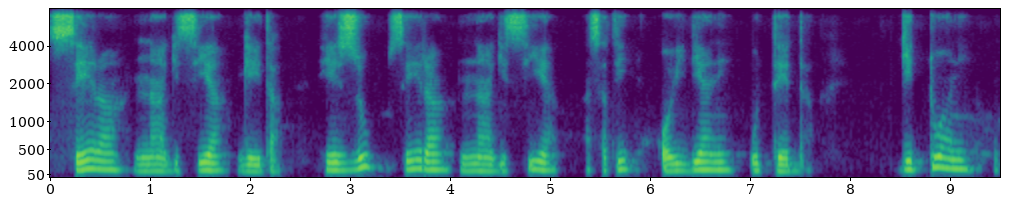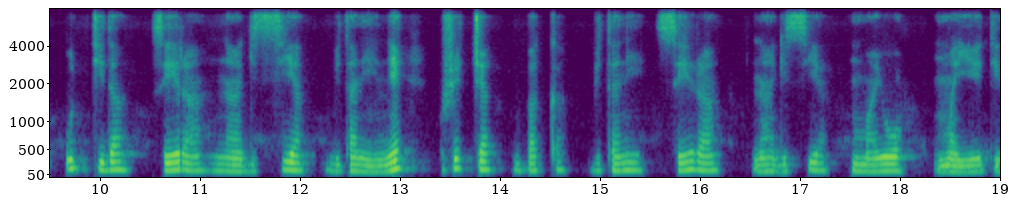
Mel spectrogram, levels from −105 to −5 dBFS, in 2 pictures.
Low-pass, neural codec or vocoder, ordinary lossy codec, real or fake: 7.2 kHz; codec, 16 kHz in and 24 kHz out, 1 kbps, XY-Tokenizer; Opus, 32 kbps; fake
